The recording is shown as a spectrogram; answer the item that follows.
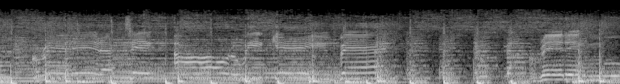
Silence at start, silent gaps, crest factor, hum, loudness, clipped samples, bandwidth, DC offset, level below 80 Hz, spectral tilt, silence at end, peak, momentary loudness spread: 0 s; none; 14 dB; none; -15 LUFS; under 0.1%; 14 kHz; under 0.1%; -22 dBFS; -5 dB/octave; 0 s; 0 dBFS; 5 LU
